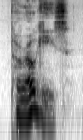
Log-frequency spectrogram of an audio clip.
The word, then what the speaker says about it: pierogies: Well, it's just like I've never had pierogies till I was out east. – Pierogies? – Is that how you say it? Am I saying it wrong? – No, that's right.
